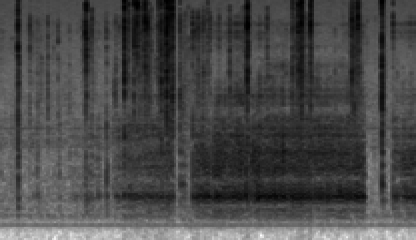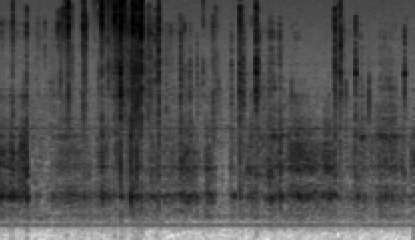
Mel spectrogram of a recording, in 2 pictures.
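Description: Near silence, with faint rubbing and crinkling of a rub-on transfer's clear plastic backing sheet as it is pressed and burnished onto painted wood with a small wooden stick, plus a few light clicks. The rubbing is loudest in the first half and stops abruptly before the midpoint, then goes on more faintly.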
